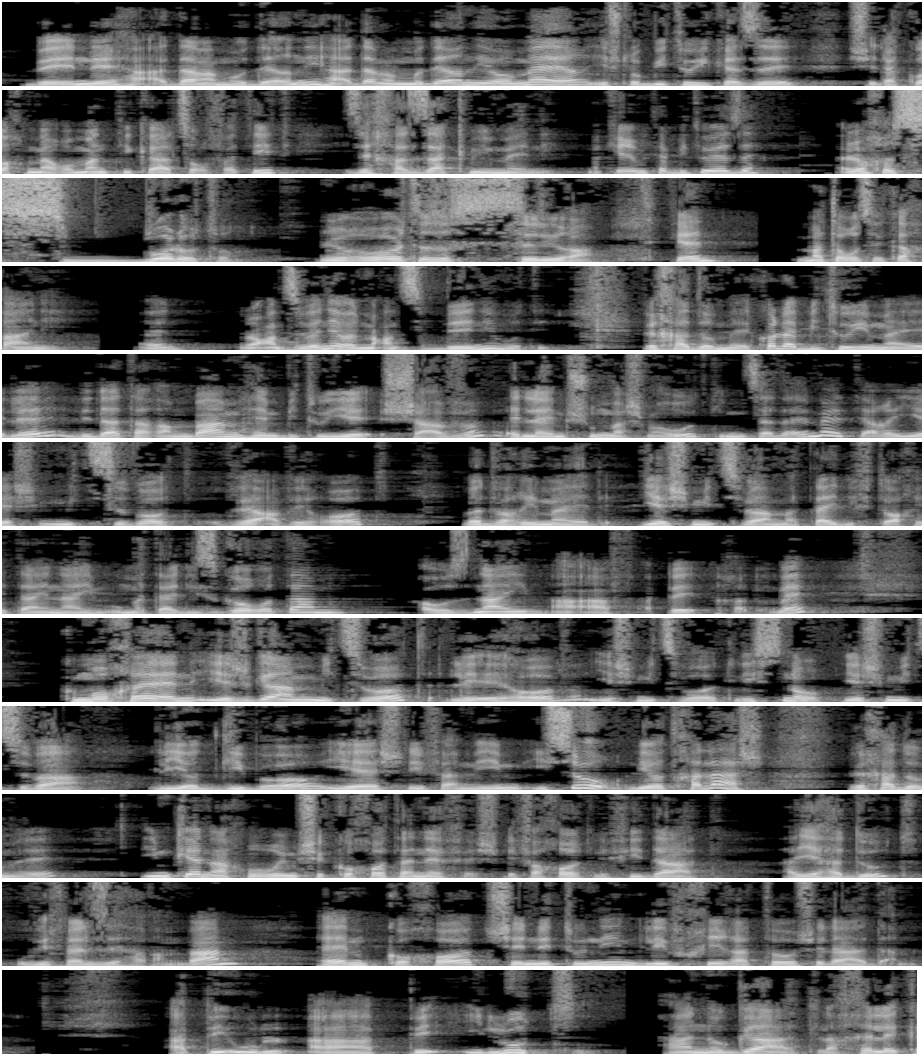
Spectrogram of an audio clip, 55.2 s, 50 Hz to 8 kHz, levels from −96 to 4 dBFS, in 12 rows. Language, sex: Hebrew, male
